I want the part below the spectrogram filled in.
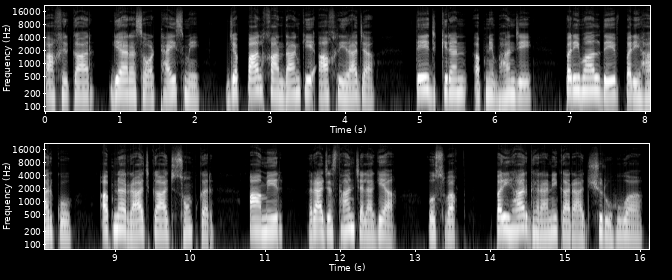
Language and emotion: Urdu, neutral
